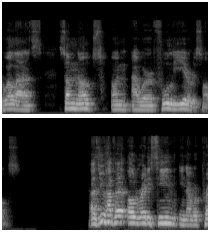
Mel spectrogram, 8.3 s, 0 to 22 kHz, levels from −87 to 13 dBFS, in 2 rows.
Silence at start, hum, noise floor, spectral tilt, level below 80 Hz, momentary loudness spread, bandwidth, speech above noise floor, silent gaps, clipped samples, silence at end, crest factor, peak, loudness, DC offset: 0 s; none; -89 dBFS; -7.5 dB/octave; -70 dBFS; 15 LU; 12.5 kHz; 66 dB; none; under 0.1%; 0 s; 16 dB; -8 dBFS; -23 LUFS; under 0.1%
